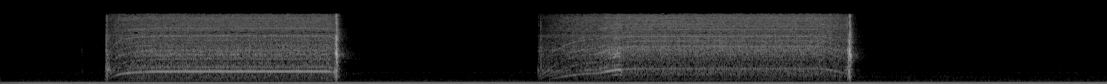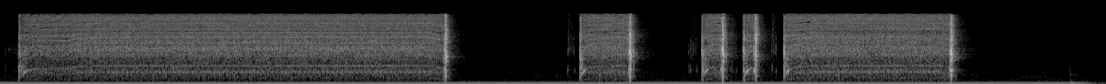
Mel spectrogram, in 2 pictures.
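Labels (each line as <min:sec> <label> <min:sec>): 0:01.0 A drill is operating. 0:03.4
0:05.3 A drill is operating. 0:08.6
0:11.2 A drill is operating. 0:15.6
0:16.8 A drill is operating. 0:17.5
0:18.0 A drill turns on and off repeatedly. 0:20.8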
